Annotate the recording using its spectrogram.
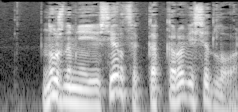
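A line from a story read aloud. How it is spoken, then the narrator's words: Irritated blurt. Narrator (Russian): раздраженно ляпнул я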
